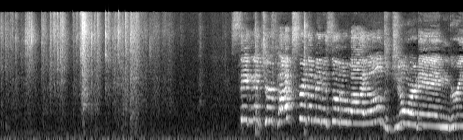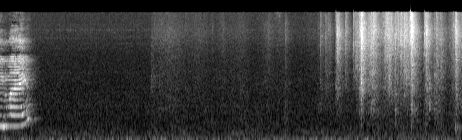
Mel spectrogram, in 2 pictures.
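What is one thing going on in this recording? A foil card pack wrapper crinkles and tears as hands open it.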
